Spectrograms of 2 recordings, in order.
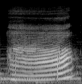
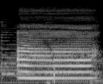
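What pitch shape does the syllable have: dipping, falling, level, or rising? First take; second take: rising; level. First: The pitch starts mid-high and rises. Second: The pitch stays high and level. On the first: "starts in the mid-high point in your vocal range and then goes up in pitch" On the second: "The first tone is high and at the same level"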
